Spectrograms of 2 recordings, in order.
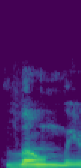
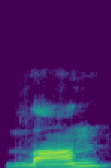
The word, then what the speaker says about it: lonely: we have the word lonely right here instead of Lan lonely it's an o sound lonely lonely so I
